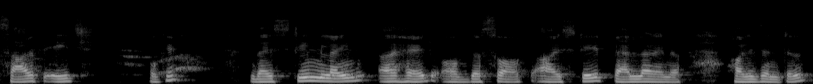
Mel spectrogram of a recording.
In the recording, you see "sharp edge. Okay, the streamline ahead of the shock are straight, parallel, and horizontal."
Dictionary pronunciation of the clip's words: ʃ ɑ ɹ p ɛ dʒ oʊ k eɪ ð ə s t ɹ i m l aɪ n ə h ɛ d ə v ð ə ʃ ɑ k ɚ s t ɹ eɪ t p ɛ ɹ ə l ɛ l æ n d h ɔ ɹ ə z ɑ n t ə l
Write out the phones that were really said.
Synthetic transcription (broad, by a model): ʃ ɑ ɹ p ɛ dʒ oʊ k eɪ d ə s t ɹ i m l aɪ n ə h ɛ d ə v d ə s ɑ k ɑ s t eɪ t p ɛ l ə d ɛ n d h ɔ ɹ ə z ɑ n t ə l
